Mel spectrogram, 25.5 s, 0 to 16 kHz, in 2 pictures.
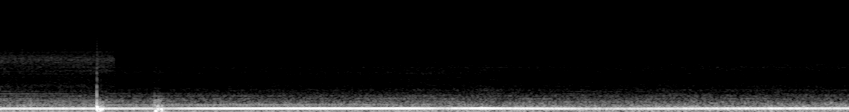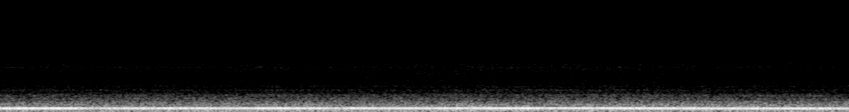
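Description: Steady loud drone of a Robin DR400 light aircraft engine heard from inside the cockpit during descent, a constant low hum and rumble throughout after a brief click at the start, no talking over it.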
